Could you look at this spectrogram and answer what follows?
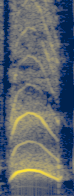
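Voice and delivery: loud, high, amazed gasp; child's big gasp. Retold or imitated. Aunt acts out her niece gasping loudly at the rainbow. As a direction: gasp in wonder like a little girl. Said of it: "Like that, right? I mean, like, pumped".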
